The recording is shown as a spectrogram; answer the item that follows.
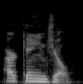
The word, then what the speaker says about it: archangel: as chemist scheme collar ACH is commonly sounded Arc before a vowel as Archangel and with the English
